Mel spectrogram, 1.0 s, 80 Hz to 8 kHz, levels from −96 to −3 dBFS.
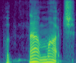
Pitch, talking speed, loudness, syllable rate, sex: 130 Hz, 175 wpm, -18 LUFS, 4.6 syllables/s, male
